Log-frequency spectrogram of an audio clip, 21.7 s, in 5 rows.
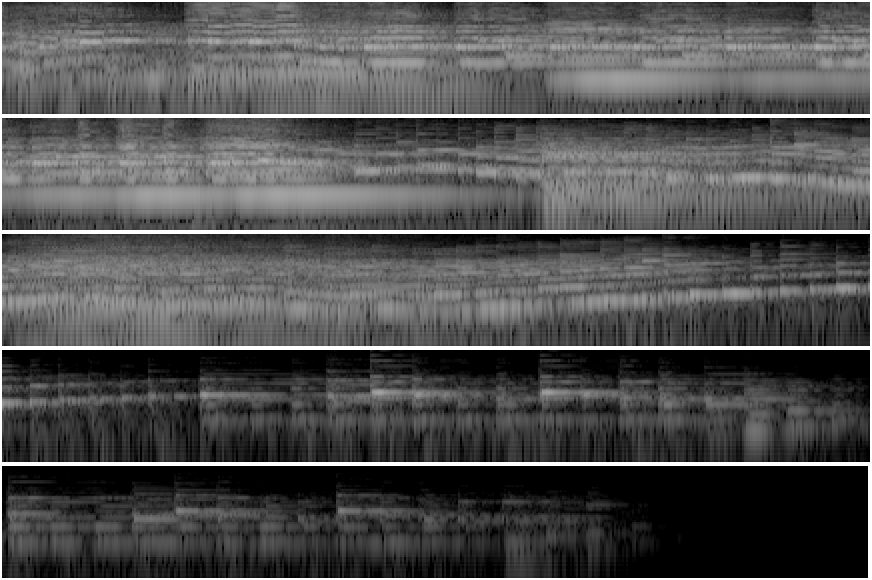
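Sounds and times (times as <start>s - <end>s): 
musical trio: 0.0s - 16.6s.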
